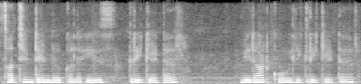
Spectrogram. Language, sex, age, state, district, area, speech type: Telugu, female, 30-45, Andhra Pradesh, Visakhapatnam, urban, spontaneous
